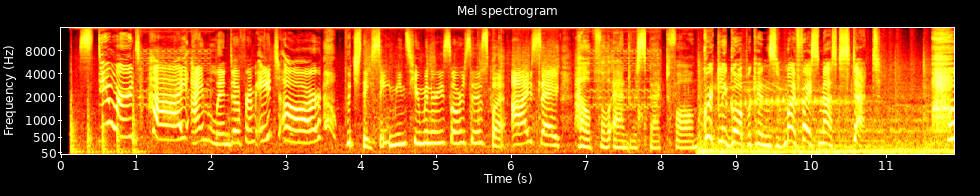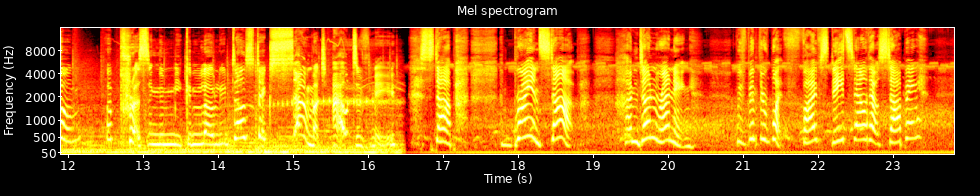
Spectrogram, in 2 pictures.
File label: Animation VO Demo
